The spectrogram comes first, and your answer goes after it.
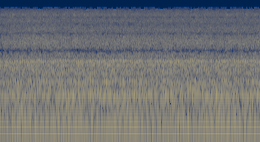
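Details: Warm engine with idle control adjusted, while coil and oxygen sensor signals are checked on oscilloscope: steady, even idle hum with no stumbles, misses or knocks, running normally.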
